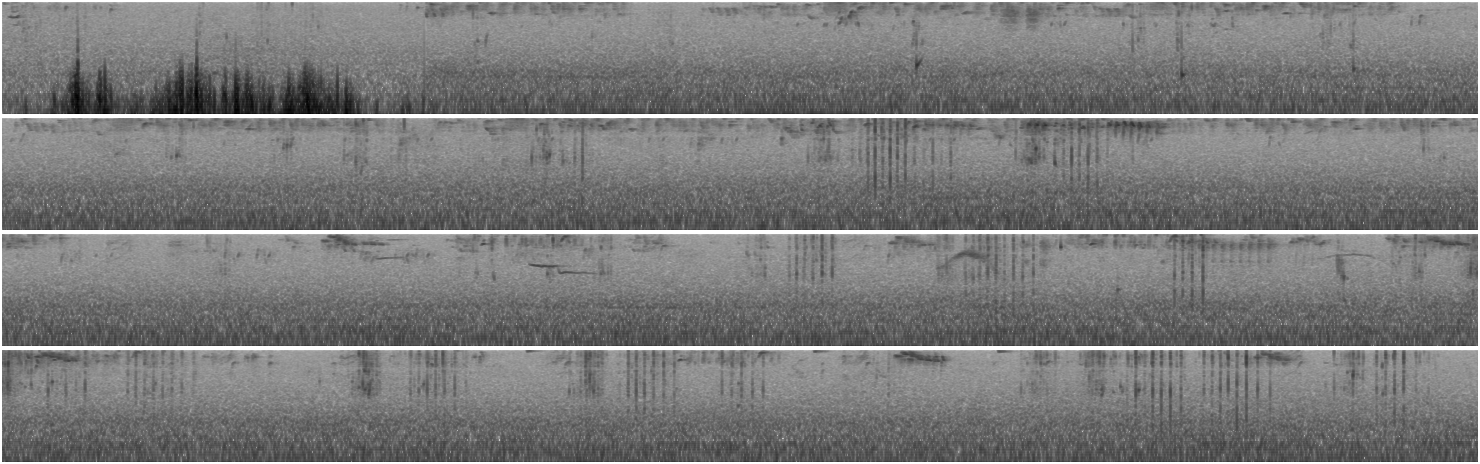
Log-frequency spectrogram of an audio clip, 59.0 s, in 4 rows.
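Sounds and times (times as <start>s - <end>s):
low background noise: 0.0s - 59.0s
small birds chirping: 4.0s - 58.7s
bird splashing in puddle: 22.8s - 25.9s, 37.0s - 38.0s, 38.8s - 41.7s, 42.9s - 46.2s, 47.7s - 49.0s, 49.9s - 51.9s, 54.4s - 58.6s.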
